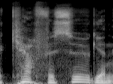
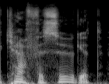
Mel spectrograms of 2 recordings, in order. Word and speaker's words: kaffesugen: Det heter kaffesugen, inte kaffesuget, sa Sanna och log.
